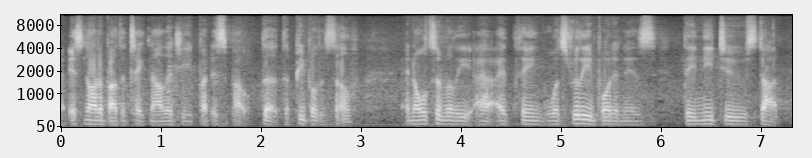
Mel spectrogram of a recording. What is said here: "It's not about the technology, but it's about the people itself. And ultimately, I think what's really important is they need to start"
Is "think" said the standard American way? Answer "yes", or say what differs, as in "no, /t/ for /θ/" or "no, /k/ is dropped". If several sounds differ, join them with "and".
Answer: yes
